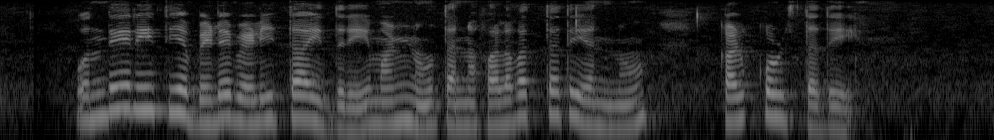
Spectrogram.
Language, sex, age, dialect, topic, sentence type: Kannada, female, 60-100, Coastal/Dakshin, agriculture, statement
